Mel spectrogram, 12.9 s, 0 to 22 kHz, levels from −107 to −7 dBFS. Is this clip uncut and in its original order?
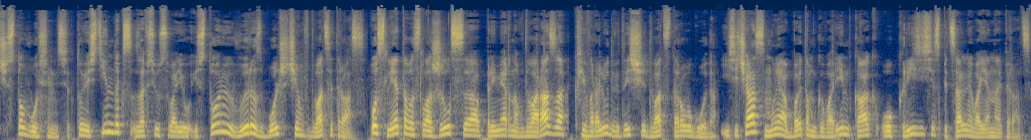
no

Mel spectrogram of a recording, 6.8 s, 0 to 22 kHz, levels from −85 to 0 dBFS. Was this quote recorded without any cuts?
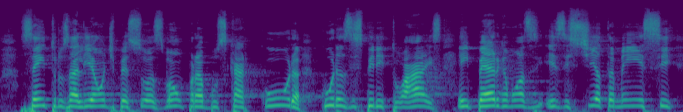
yes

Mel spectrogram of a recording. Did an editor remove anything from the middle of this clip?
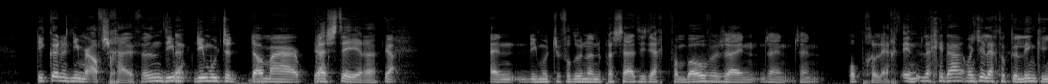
yes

